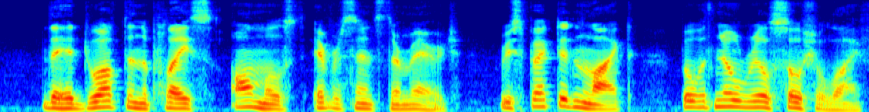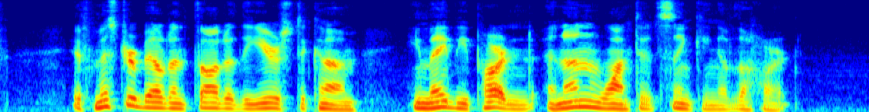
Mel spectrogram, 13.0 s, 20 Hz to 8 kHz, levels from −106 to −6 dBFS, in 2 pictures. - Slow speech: No, average, 180 wpm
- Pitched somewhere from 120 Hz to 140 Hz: Yes, low, 135 Hz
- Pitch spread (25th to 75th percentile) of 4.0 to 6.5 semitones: Yes, average, 4.7 semitones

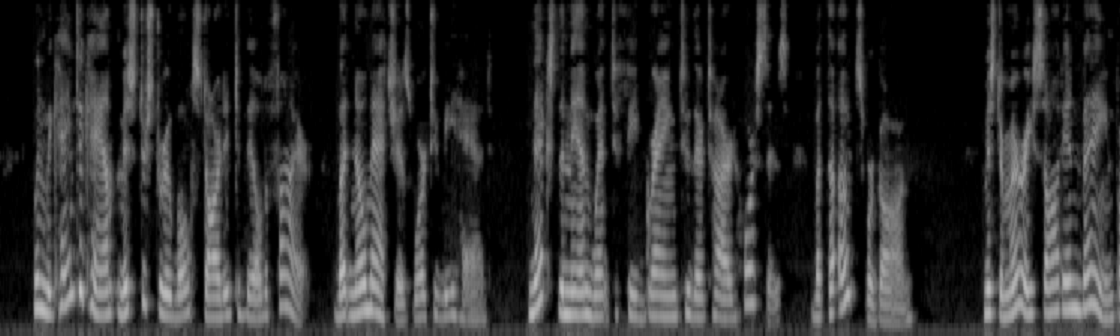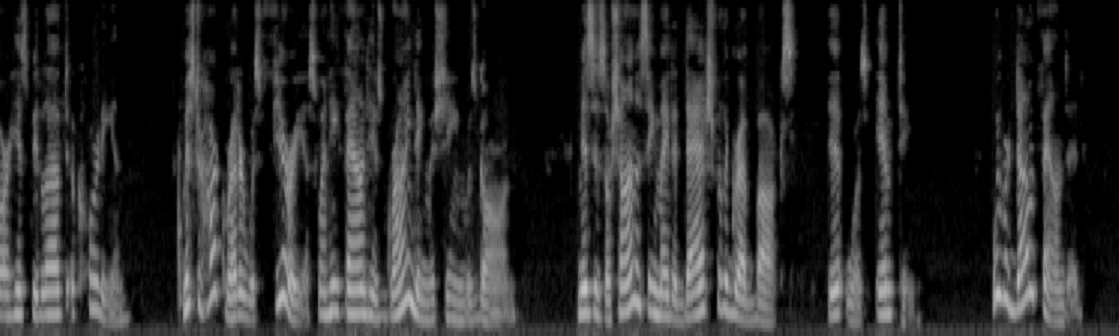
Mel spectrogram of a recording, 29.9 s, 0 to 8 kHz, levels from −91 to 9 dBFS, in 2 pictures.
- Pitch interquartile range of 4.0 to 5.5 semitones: Yes, average, 4.7 semitones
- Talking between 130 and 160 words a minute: Yes, average, 145 wpm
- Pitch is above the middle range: Yes, high, 210 Hz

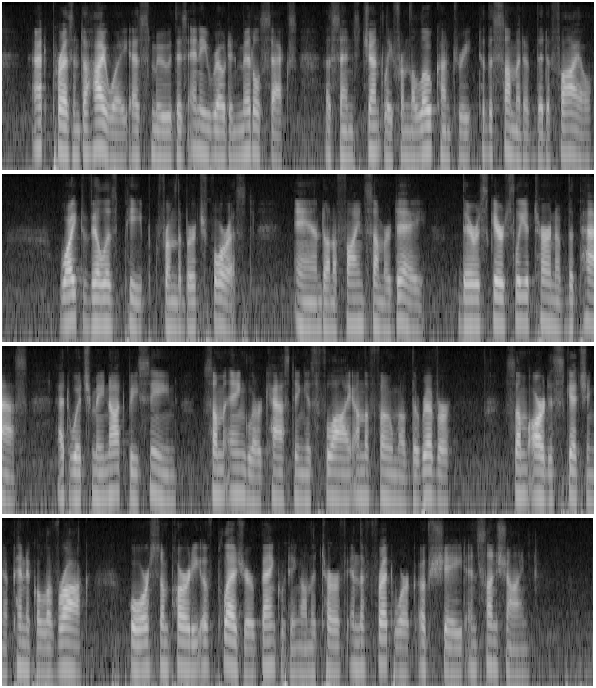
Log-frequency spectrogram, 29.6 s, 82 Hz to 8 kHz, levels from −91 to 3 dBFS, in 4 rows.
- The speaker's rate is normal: Yes, average, 170 wpm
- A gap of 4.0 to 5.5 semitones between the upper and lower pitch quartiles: No, narrow, 2.5 semitones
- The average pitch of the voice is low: Yes, low, 130 Hz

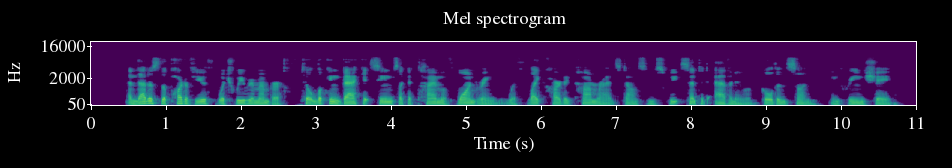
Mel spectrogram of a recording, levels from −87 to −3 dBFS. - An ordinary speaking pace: Yes, average, 195 wpm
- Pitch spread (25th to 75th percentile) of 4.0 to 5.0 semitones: Yes, average, 4.4 semitones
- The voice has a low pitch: Yes, very low, 95 Hz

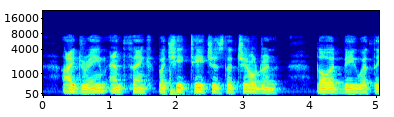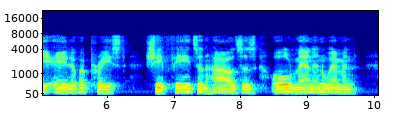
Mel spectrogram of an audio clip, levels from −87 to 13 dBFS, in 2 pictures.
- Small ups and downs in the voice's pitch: Yes, narrow, 1.4 semitones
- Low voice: Yes, low, 125 Hz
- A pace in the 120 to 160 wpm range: Yes, average, 155 wpm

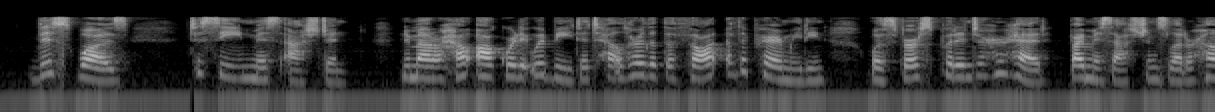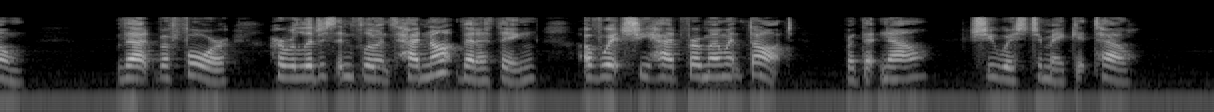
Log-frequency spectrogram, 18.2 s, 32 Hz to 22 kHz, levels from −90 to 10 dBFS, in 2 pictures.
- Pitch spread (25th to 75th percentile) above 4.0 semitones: No, average, 2.9 semitones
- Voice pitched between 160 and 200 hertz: No, high, 235 Hz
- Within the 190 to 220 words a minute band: Yes, average, 200 wpm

